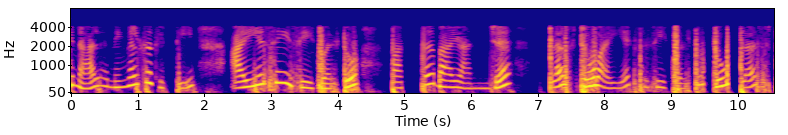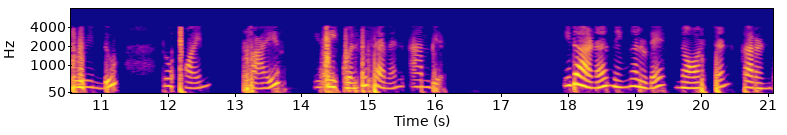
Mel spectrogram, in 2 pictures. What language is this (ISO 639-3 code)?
mal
